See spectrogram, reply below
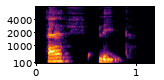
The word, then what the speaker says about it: athlete: 我们可以用谐音法来记忆这个单词 athlete，它的发音很像汉语的“ 爱使利他”，喜爱的爱，使用的使。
